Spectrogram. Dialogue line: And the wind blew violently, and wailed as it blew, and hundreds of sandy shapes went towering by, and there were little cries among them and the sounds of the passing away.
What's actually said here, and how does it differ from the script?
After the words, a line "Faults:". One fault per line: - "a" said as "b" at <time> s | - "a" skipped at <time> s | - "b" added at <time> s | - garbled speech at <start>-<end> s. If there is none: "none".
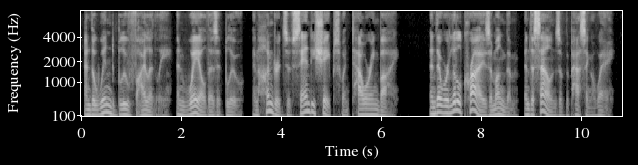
And the wind blew violently, and wailed as it blew, and hundreds of sandy shapes went towering by, and there were little cries among them and the sounds of the passing away.
Faults:
none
